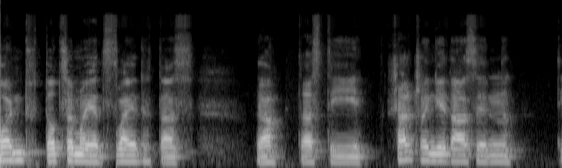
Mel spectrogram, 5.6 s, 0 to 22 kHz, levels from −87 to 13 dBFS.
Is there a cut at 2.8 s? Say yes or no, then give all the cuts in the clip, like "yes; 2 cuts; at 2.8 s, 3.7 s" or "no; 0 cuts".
yes; 2 cuts; at 1.2 s, 2.8 s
